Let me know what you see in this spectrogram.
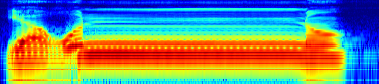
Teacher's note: نون کی شد پہ آپ نے قدرے زیادہ دیر لگانی ہے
